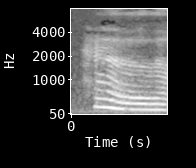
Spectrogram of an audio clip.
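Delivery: very soft, very quiet, slowly stretched out. Leading listeners in saying hello as slowly as possible: slow, drawn out. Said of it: "Let's say hello as slowly as we can".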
